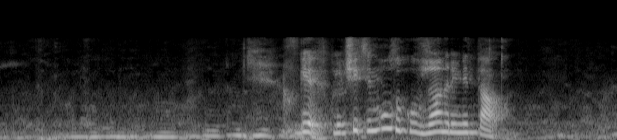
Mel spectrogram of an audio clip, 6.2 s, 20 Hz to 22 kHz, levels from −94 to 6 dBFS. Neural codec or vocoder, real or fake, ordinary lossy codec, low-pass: codec, 16 kHz, 2 kbps, FreqCodec, larger model; fake; MP3, 64 kbps; 7.2 kHz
